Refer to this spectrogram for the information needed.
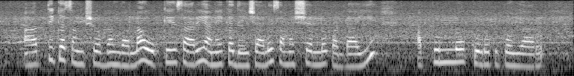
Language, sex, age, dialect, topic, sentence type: Telugu, female, 18-24, Central/Coastal, banking, statement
